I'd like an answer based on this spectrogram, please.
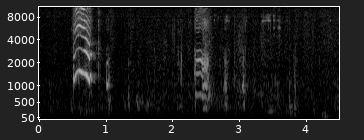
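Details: Five three-week-old blenheim Cavalier King Charles Spaniel puppies wrestling and playing in a home puppy pen; a loud, high squeal with wavering harmonics, then a second shorter squeal about two seconds later, amid soft rustling and pattering.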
